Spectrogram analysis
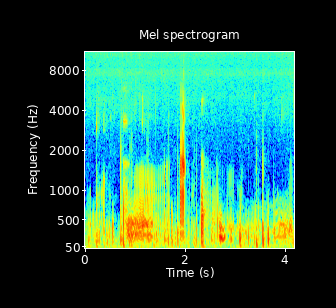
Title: Other stomach growl sounds.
